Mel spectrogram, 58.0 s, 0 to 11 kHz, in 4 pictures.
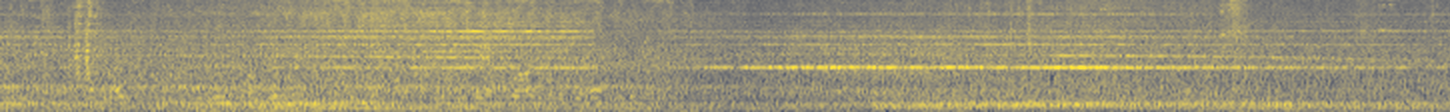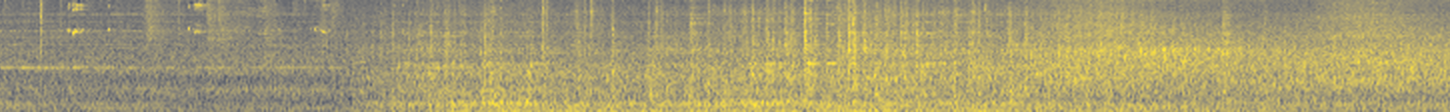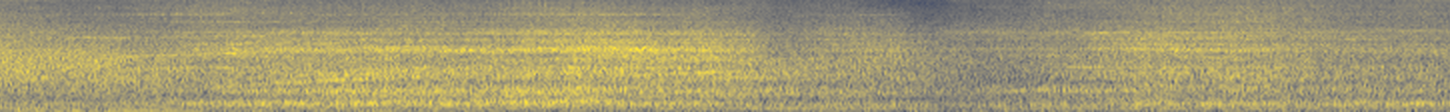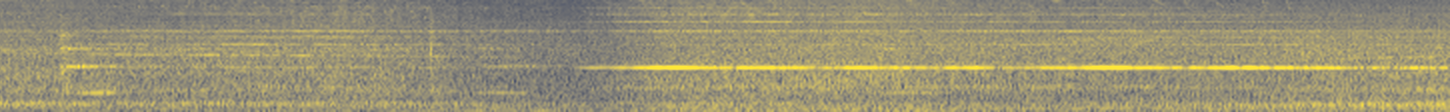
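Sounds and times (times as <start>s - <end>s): tram wheels rumbling on rails: 0.0s - 58.0s.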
